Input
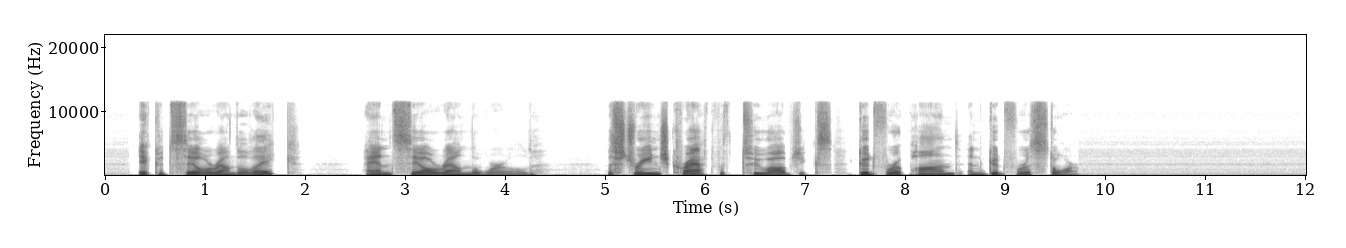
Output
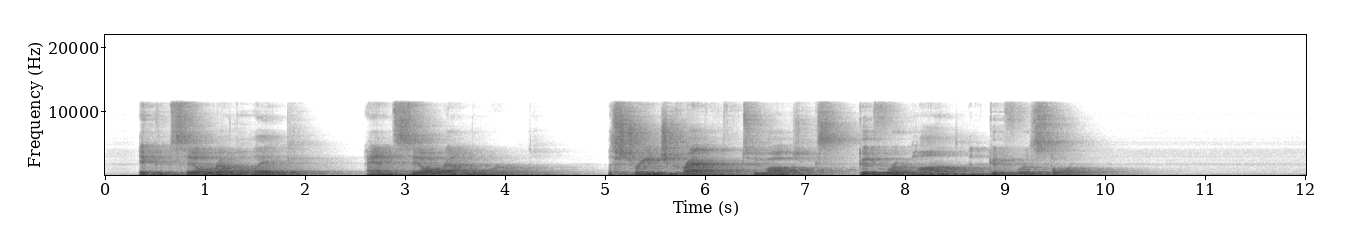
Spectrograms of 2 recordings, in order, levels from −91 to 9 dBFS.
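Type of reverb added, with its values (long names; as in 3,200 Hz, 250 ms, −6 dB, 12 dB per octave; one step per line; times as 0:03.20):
comb and all-pass reverb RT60 1.6 s, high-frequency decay 0.8×, pre-delay 5 ms, DRR −0.5 dB
level −2.5 dB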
